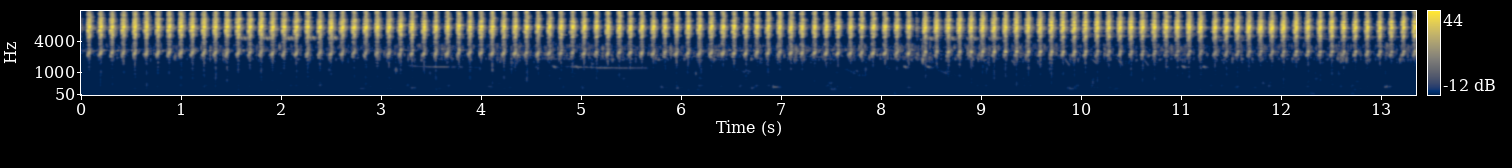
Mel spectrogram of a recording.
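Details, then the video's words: Walang kecek bush cricket produces a continuous rapid series of shrill, buzzy clicks in an even rhythm. Faint thin whistles from birds sound softly in the background. "MASTERAN WALANG KECEK SUARA JERNIH"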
